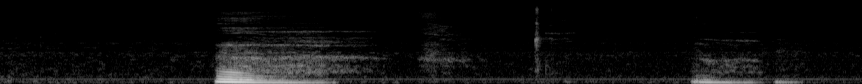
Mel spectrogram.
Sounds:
Sigh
